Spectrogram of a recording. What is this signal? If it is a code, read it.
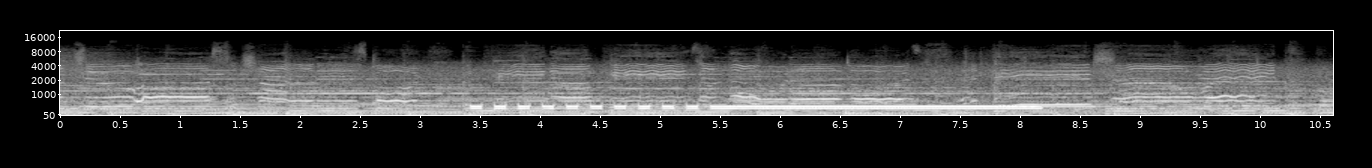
Telephone call progress tone (North American plan), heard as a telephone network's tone, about 350, 440 Hz, 0.1 s on and 0.1 s off. Stutter dial tone.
